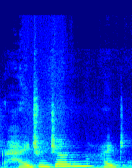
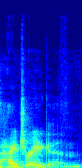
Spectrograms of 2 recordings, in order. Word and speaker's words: Hydreigon: son and a young adult with a hide hydrogen hydrogen yes hydrogen like hydrogen like you mean a Pokemon hydreigon hydreigon thank you it's a hydreigon bhai drink on how do you say hydrogen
